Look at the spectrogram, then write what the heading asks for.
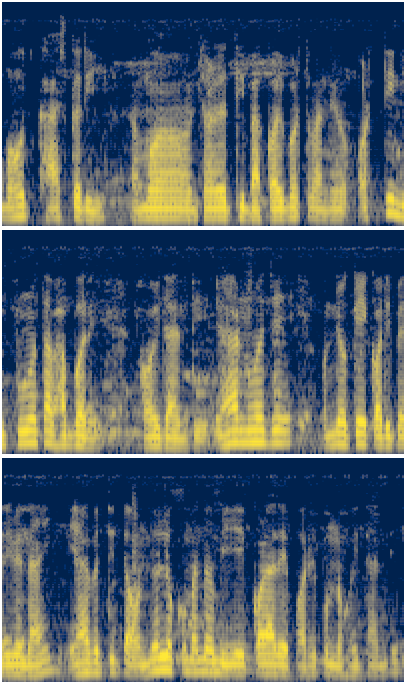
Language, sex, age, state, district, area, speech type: Odia, male, 18-30, Odisha, Kendrapara, urban, spontaneous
